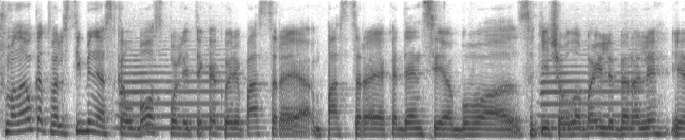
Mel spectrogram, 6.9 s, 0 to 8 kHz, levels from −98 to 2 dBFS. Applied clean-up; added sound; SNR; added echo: none; Trumpet; 8 dB; none.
